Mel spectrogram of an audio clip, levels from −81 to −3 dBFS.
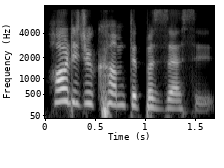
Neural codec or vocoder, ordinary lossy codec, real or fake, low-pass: codec, 16 kHz, about 1 kbps, DyCAST, with the encoder's durations; none; fake; 7.2 kHz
